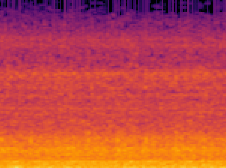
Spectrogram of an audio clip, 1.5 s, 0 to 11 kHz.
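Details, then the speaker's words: Wrecked 1992 Chevy S10, TBI 4.3 V6 with 700R4, likely not run in years, half the exhaust removed: an even, low, smooth and quiet idle rumble with a faint steady hum and no misses, ticks or knocks; 40 psi oil pressure, charging reading high. "It probably hasn't ran in years. Not this long. It's so smooth. Yeah. Super smooth. It's quiet."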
